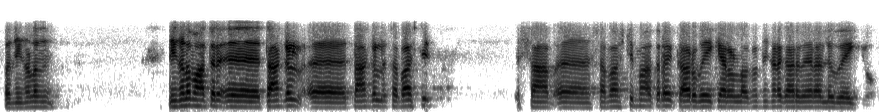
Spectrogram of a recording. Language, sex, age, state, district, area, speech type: Malayalam, male, 18-30, Kerala, Idukki, rural, conversation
